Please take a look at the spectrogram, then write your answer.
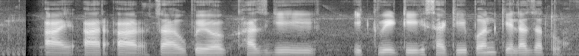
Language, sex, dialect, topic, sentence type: Marathi, male, Northern Konkan, banking, statement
